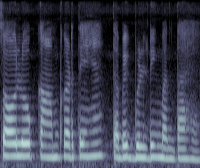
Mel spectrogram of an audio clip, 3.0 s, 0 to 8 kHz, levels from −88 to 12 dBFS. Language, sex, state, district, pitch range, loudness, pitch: Hindi, female, Chhattisgarh, Raipur, 195-220 Hz, -17 LUFS, 205 Hz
